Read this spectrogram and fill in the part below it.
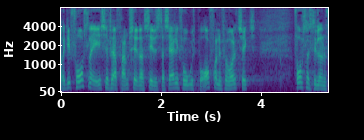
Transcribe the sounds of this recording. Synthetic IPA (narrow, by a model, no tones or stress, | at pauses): ʔɒ̽id̥e̝fɒːslɛ̰ːɪesefæɐfʁamsed̥ɐsed̥əsd̥ɑ̈sæɐlifo̝ːkʰuspʰɒ̽ʔɒ̽fʁɐnəfɒʋɒ̽lt͡sʰeɡ̥̚d̥ | fɒːslɑsd̥e̝lɐnə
